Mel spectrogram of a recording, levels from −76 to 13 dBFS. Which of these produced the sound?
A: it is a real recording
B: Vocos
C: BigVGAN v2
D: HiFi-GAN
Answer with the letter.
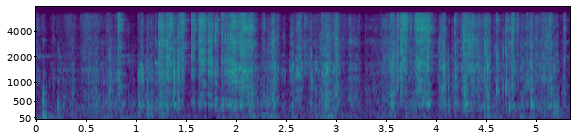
A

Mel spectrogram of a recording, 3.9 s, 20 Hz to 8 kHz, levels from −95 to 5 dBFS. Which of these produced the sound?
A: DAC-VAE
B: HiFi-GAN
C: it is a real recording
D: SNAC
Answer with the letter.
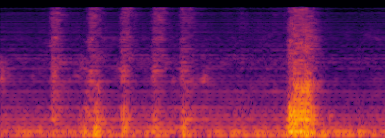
B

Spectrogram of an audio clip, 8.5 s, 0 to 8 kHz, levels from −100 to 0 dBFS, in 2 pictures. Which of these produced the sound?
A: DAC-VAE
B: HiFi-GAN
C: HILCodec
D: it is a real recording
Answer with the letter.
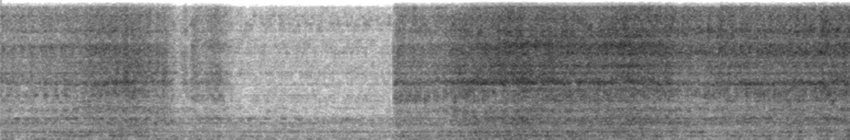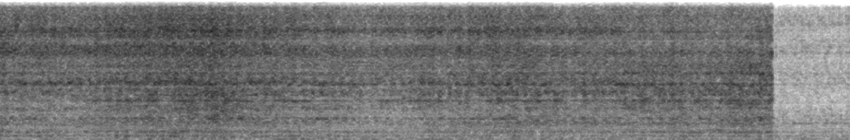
B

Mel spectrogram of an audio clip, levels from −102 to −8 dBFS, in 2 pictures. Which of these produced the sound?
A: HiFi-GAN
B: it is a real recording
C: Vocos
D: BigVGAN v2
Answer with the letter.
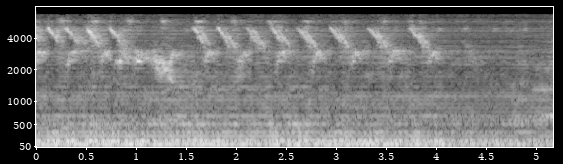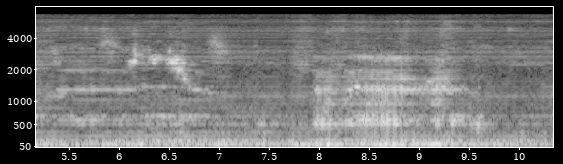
A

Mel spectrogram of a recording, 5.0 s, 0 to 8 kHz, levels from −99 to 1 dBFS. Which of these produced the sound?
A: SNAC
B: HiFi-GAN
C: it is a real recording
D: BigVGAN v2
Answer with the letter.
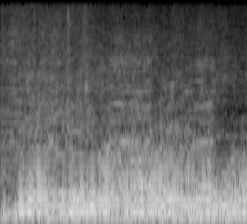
B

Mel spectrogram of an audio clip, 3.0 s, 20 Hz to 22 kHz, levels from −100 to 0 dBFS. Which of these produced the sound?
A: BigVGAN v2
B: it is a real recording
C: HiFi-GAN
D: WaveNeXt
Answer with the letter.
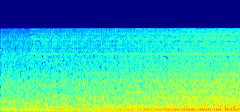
B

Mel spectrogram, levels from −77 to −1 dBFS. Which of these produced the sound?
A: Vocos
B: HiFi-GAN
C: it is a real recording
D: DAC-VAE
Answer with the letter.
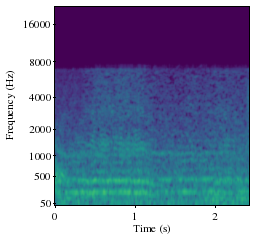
C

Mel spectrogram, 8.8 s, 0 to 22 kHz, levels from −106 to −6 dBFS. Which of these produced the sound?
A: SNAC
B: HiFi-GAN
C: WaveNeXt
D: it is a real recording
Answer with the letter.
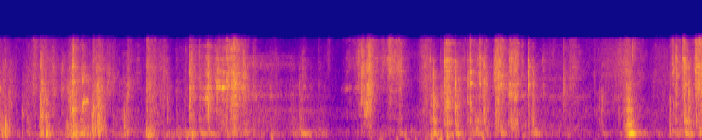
D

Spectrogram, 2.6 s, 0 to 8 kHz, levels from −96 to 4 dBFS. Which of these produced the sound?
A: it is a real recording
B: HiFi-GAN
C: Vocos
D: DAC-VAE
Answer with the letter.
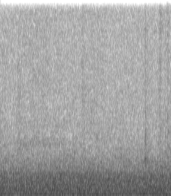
A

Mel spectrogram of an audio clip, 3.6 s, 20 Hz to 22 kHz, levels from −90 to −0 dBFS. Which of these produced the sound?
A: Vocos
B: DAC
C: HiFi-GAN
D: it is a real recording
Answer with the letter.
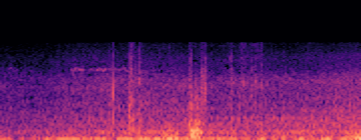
D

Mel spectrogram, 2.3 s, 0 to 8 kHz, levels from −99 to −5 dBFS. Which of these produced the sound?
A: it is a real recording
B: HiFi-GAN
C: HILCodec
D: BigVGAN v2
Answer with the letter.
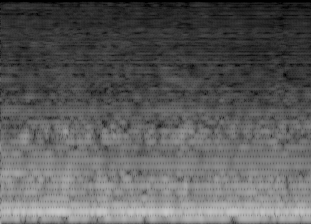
B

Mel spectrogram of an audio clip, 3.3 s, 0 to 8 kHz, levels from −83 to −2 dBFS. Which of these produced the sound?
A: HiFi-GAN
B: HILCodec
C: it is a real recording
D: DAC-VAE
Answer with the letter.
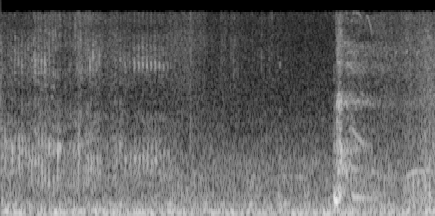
C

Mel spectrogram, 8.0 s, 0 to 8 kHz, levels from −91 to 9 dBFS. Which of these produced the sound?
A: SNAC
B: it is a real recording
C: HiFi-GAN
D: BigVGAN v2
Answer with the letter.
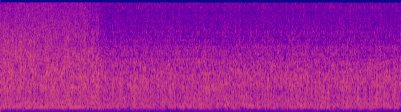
C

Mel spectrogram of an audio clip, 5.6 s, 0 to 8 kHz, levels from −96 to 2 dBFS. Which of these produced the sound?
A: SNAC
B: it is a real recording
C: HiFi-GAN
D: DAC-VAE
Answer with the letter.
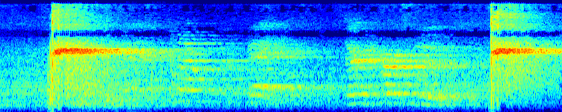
B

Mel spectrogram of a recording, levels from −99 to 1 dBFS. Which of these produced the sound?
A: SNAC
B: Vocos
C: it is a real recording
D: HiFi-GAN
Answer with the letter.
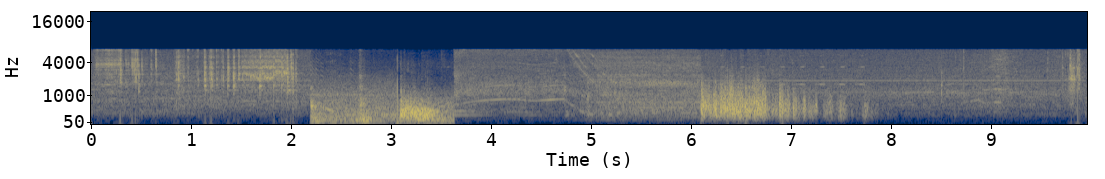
C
